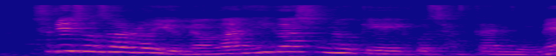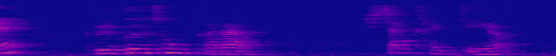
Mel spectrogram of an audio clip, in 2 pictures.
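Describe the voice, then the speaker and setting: A woman's fairly high voice at a moderate pace, with very wide pitch swings and noticeable background noise. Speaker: radio announcer and book presenter. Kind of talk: radio book introduction, story summary narration.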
